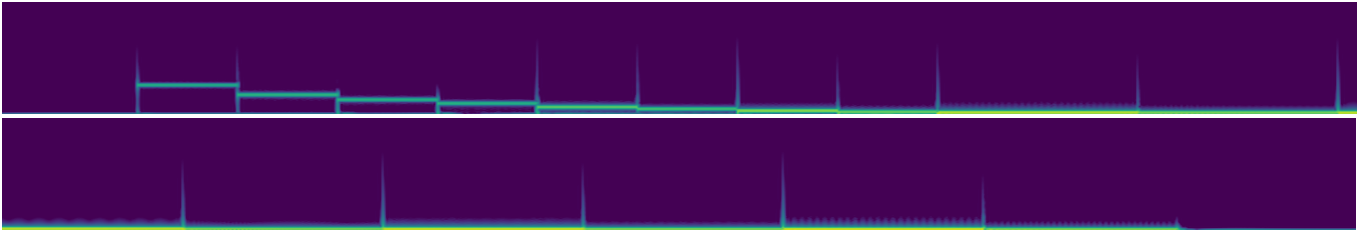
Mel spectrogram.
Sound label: Deep Tone Project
